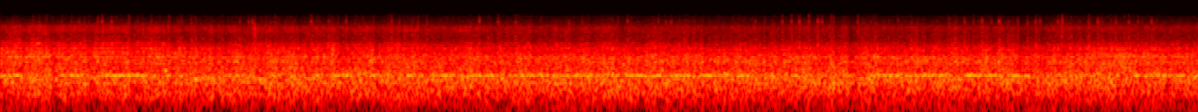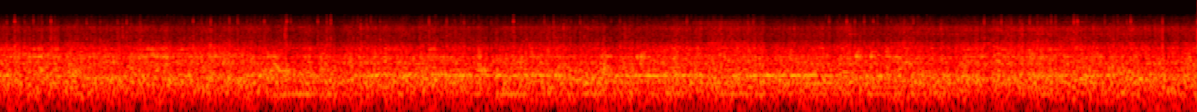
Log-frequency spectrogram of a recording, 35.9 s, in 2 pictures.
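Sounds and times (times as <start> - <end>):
low hum: 0.0 - 35.9
train wheels rumbling on rail: 0.0 - 35.9.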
